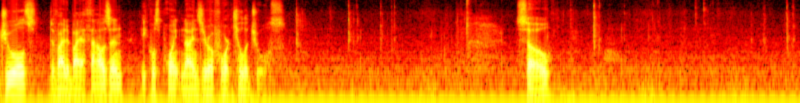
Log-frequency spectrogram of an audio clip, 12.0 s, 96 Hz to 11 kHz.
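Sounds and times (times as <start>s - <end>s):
low electrical hum: 0.0s - 12.0s.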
